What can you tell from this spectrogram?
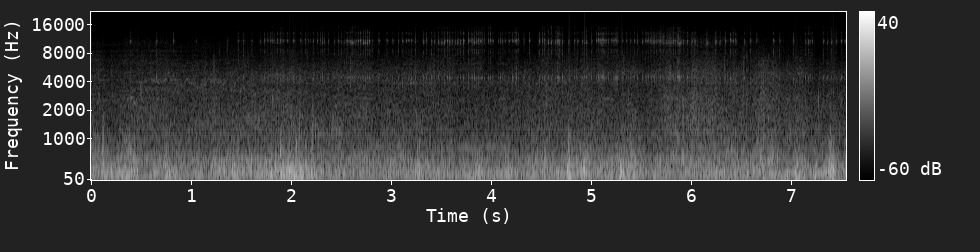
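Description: Wind buffeting the microphone over the sea washing against a stone breakwater, a steady rumbling hiss with small irregular knocks.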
